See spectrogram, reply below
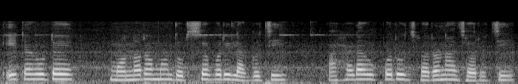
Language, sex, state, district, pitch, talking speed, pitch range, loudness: Odia, female, Odisha, Khordha, 220 Hz, 115 wpm, 200-235 Hz, -15 LUFS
